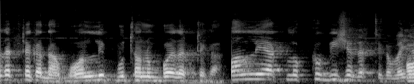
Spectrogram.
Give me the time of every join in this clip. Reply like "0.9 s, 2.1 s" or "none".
2.3 s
